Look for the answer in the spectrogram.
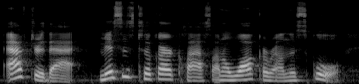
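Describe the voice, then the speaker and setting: A woman giving an expressive read-aloud of a children's chapter book in an animated manner. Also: mid-range voice, normal speed. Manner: animated, acts out the dialogue. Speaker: storybook reader.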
